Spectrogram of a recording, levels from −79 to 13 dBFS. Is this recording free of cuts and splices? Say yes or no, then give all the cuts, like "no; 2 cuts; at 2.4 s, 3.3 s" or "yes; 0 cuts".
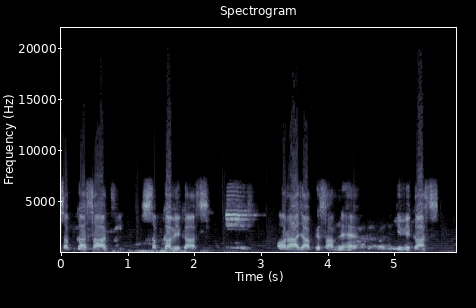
yes; 0 cuts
